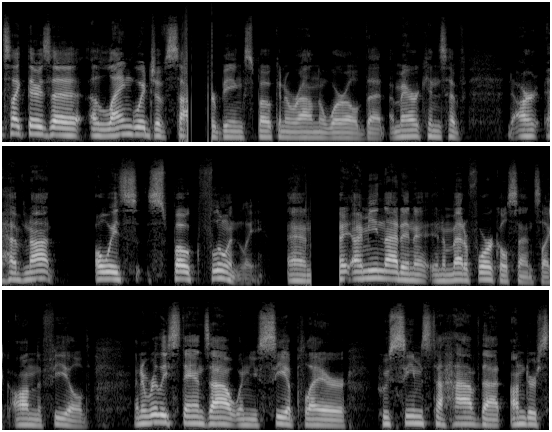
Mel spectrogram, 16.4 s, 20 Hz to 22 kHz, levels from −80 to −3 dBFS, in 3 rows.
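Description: Speech with two dropouts from an intermittent contact, at 1.78–2.18 s and 8.52–8.87 s. A loose plug or cable opens for roughly 244 ms and then 292 ms, crackling at each edge and leaving faint hiss while the line's broken.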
